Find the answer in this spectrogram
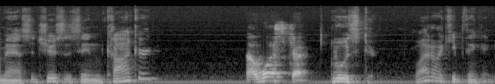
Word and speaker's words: Worcester: were raised in massachusetts in concord uh worcester wooster why do i keep thinking conquered wooster like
